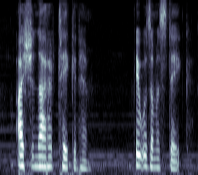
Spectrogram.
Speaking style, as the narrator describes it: he alternately murmured aloud

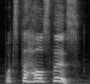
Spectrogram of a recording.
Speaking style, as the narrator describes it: A policeman yelled

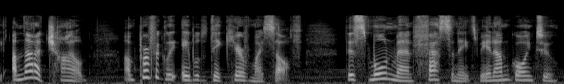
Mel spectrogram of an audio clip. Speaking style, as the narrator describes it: said Sue indignantly

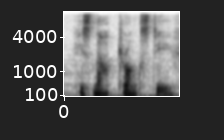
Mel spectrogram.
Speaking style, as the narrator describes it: she said gently

